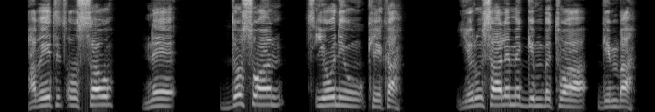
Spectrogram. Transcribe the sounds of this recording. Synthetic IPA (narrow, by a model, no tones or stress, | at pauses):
ʔɐβe̞ːt̪ɪt͡sʼo̞ːsːɐw | nɛ | d̪ɔsʊwaːn | t͡sʼɪjo̞ːnɪwke̞ːkɐ | jɛɾʊsaːlɐmɛɡɪmbɛt̪ʊwaːɡɪmbɐ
